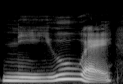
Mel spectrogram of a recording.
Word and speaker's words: Niue: how to pronounce it we've got three vowels and each one is pronounced separately so it's nuu Nu and so when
